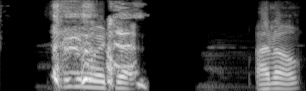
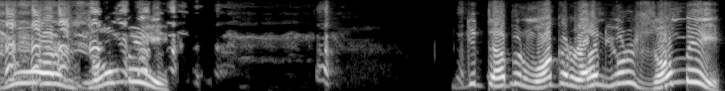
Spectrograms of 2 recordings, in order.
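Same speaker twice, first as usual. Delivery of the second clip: put-on Indian accent; 9 semitones higher, 6 dB louder than usual. Teasing friend mock zombie accusation.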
